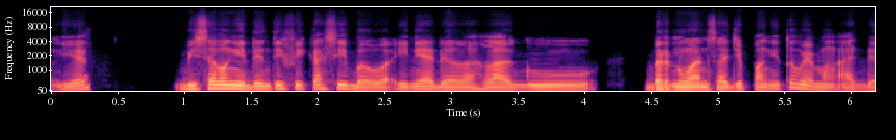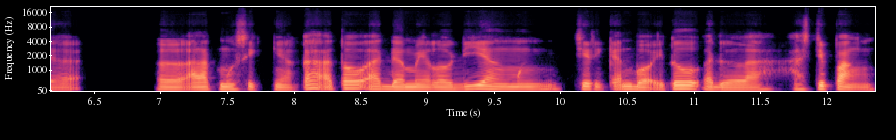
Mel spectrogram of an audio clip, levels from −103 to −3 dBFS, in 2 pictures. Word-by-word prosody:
iya? 120 +4 -2 0.7
Bisa 135 +5 +3
mengidentifikasi 145 +1 +2
bahwa 100 -6 -1
ini 120 +1 0
adalah 105 -1 -2
lagu 100 -1 -1 0.4
bernuansa 110 0 +3
Jepang 110 0 -3
itu 140 +8 -4
memang 120 -9 -2
ada, 95 -2 -7 0.6
eee, 105 -1 +1
alat 110 +1 +2
musiknya 110 -2 -2
kah 170 +2 +2
atau 160 0 +2
ada 120 -2 +1
melodi 105 +6 +1
yang 120 -4 0
mengcirikan 115 +1 -2
bahwa 100 - +2
itu 145 -1 +4
adalah 100 0 -1
khas 110 -1 -5
Jepang? 125 -8 +4
110 Hz, 125 wpm, -26 LUFS, 105-130 Hz, 0.7 s, itu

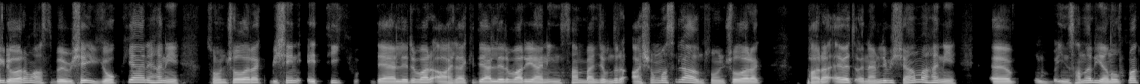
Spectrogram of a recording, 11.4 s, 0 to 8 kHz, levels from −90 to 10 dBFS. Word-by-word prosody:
giriyorlar 140 -4 +4
ama 175 -5 -2
aslında 140 0 -9
böyle 140 - +5
bir - - -3
şey 180 -7 +1
yok 140 - 0
yani. 205 -3 +1
Hani 155 -7 -1 0.3
sonuç 145 +3 -3
olarak 160 -2 +3
bir 145 - -5
şeyin 165 +4 -2
etik 145 +2 -4 0.3
değerleri 135 +3 +2
var. 160 0 +4
Ahlaki 140 +3 -1
değerleri 150 +1 +3
var. 155 -1 +4
Yani 145 +1 +2
insan 150 +2 -4
bence 150 +1 0
bunları 160 +3 -1
aşmaması 160 - -4
lazım. 185 - +1
Sonuç 130 +2 -5
olarak 140 0 +4 0.4
para 135 +3 +1
evet, 160 +2 +2
önemli 140 +4 -1
bir 175 - -4
şey 150 -2 -3
ama 205 0 -1
hani, 140 -10 -1 0.4
eee, 130 -1 +5 0.2
b 140 -4 -8
insanları 145 +4 -2
yanıltmak 150 +6 +1
145 Hz, 200 wpm, -21 LUFS, 140-160 Hz, 0.4 s, böyle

